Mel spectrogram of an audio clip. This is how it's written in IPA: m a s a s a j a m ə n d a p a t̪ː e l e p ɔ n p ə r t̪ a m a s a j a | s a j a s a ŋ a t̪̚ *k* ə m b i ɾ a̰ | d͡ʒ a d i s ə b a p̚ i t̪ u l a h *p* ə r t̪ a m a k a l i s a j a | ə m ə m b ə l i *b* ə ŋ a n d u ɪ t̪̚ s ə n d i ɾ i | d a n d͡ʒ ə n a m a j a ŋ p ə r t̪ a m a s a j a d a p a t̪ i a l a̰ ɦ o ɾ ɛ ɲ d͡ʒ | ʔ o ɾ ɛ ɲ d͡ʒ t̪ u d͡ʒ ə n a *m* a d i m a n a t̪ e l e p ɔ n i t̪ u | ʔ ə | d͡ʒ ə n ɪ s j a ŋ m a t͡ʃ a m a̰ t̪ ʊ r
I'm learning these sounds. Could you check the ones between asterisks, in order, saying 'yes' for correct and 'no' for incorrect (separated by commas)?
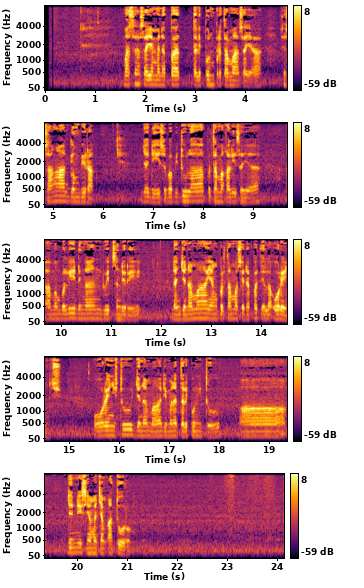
no, yes, no, yes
